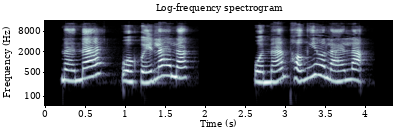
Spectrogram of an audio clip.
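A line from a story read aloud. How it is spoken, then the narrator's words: Happy, excited calling out. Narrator (Chinese): 小狐妖蹦蹦跳跳的很开心，一边走一边喊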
